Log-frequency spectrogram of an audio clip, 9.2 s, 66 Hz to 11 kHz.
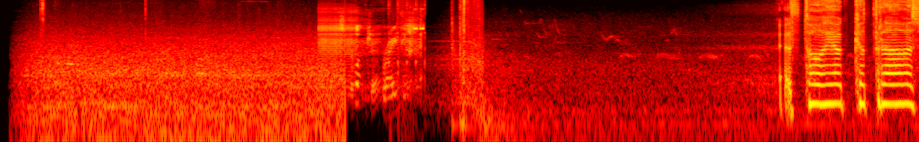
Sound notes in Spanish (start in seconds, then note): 0.6 ambiente de la ciudad; 3.1 sintonizando radio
